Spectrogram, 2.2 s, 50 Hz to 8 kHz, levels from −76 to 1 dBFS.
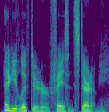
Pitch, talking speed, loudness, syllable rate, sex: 125 Hz, 220 wpm, -18 LUFS, 5.3 syllables/s, male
